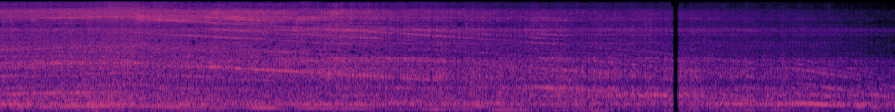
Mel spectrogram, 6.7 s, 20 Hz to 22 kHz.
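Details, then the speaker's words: Craftsman 10-inch table saw, 15 amp motor, after rear bearing fix, cutting scrap wood: motor holds an even whine while the blade rasps through wood, no grinding or rumble; normal running under cut, cuts straight. "So I couldn't resist grabbing a piece of scrap wood and just running it through. Cuts nice and straight, cut like butter. We're golden."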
